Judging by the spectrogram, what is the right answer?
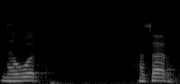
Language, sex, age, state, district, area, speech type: Marathi, male, 30-45, Maharashtra, Akola, urban, spontaneous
